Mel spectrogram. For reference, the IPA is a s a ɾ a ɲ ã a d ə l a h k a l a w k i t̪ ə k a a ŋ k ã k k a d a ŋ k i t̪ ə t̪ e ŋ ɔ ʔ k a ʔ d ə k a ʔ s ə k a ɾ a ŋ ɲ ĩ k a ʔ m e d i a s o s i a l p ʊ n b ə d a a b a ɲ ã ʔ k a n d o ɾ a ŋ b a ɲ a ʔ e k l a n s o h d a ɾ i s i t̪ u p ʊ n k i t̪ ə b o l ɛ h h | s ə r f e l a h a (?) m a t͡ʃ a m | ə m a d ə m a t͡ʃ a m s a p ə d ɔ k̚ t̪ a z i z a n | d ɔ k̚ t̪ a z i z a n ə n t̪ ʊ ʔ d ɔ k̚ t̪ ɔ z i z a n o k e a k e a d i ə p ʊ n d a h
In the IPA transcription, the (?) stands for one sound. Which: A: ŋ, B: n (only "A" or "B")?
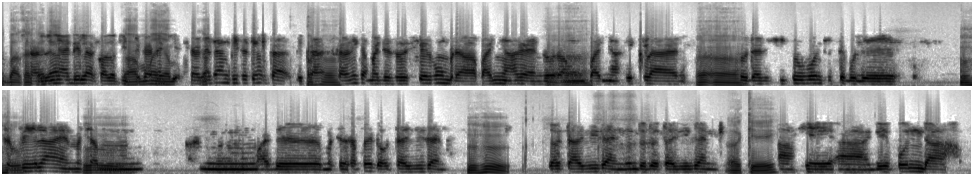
B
